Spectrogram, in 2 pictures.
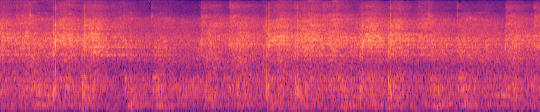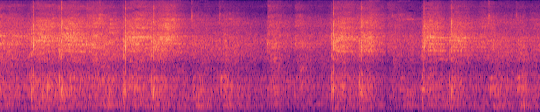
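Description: Container wagons of a long freight train rolling past, steel wheels running on the rails with a steady clatter of small knocks.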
